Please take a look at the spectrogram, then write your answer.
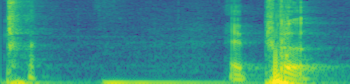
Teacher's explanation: heavy breath follows after the p. After the p there is a heavy breath.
